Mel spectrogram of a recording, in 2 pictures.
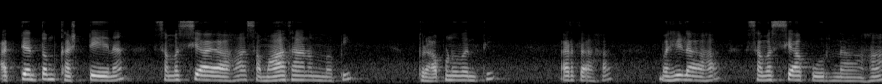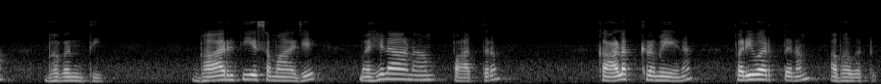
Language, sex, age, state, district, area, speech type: Sanskrit, female, 60+, Andhra Pradesh, Chittoor, urban, spontaneous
